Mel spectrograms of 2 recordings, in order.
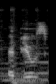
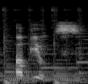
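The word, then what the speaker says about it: abuse: Drug एब्यूज, child एब्यूज, तब इसे आप एब्यूज पढ़ेंगे। लेकिन जब गालियां बकने या अपशब्द कहने के लिए इसी शब्द का यूज करते हैं तब इसका प्रोनंसिएशन या उच्चारण हो जाता है अब्यूज।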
